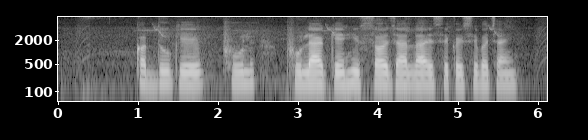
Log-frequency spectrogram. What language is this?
Magahi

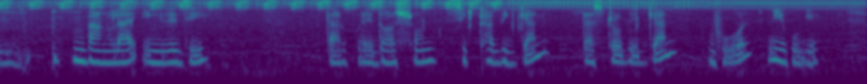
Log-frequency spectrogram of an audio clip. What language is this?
Santali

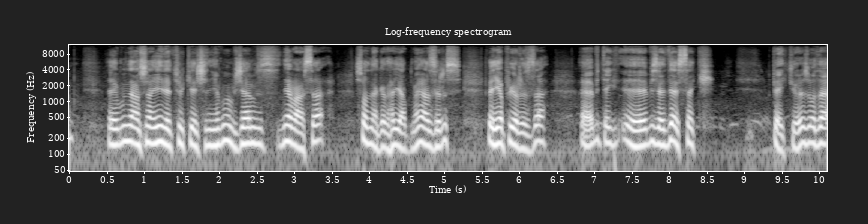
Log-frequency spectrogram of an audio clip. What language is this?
Turkish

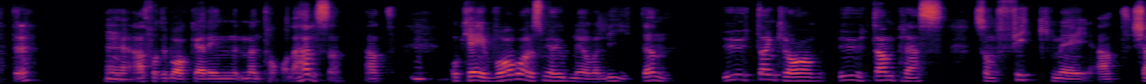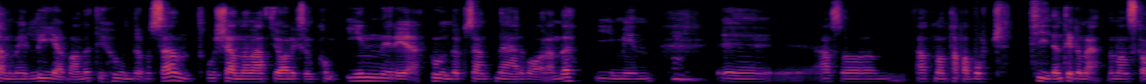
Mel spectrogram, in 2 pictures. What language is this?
Swedish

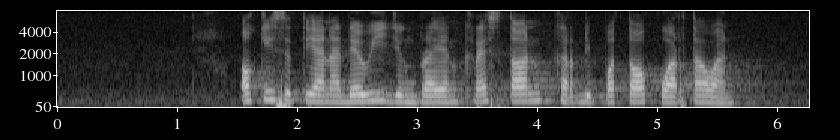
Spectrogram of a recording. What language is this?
Sundanese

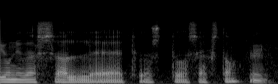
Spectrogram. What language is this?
Icelandic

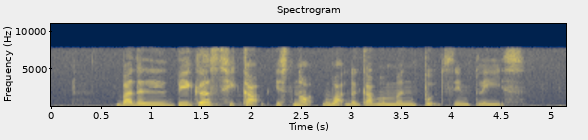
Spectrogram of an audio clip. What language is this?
English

